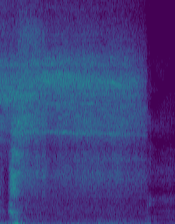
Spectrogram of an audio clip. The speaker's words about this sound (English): So, also while in the barn, Zach gets an EVP of a hiss.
